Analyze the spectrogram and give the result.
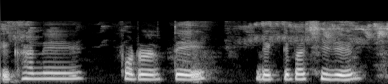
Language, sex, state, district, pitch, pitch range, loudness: Bengali, female, Tripura, West Tripura, 250 Hz, 230-270 Hz, -13 LUFS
